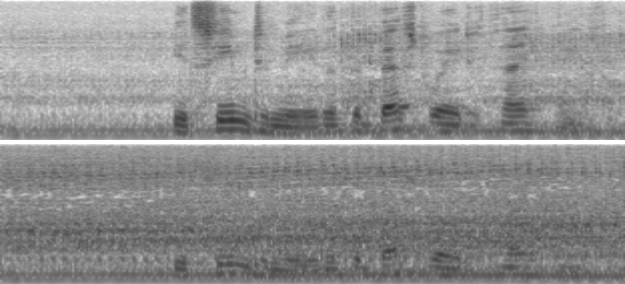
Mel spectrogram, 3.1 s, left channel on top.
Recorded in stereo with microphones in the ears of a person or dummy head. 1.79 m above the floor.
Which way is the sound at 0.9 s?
70° left (ahead or behind).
